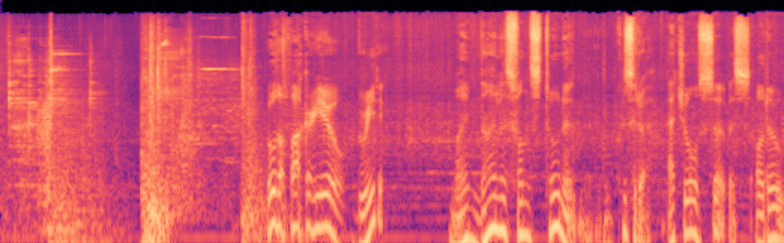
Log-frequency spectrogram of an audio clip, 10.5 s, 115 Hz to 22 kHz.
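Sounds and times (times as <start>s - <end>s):
door opening with a scraping, rumbling swing: 2.2s - 3.6s
speech: 3.6s - 5.2s, 6.0s - 10.4s.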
